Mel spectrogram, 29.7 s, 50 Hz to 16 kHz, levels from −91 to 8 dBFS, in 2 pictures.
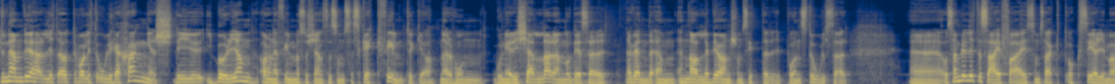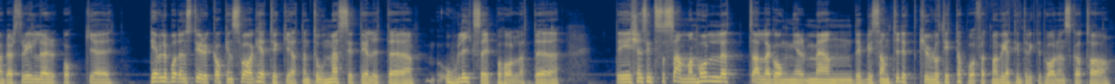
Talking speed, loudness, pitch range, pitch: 220 wpm, -16 LUFS, 125-150 Hz, 130 Hz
